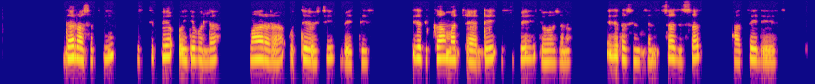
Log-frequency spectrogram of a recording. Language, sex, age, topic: Gamo, female, 25-35, government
